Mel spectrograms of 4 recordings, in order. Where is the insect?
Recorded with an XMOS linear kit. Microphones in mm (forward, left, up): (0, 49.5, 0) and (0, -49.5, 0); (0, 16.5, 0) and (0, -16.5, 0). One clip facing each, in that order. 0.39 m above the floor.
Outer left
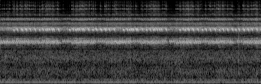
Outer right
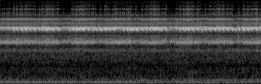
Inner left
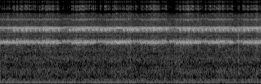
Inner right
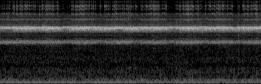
55° left (ahead or behind), 1.0 m.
